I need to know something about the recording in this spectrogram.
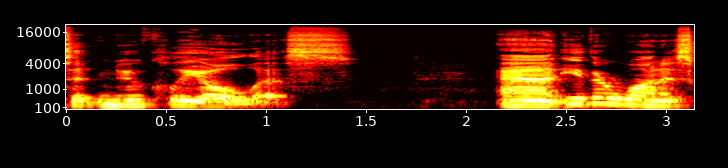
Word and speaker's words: nucleolus: it's called the nucleolus I have heard it pronounced nucleis but I pronounce it nucleolus and either one is correct and the nucleis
